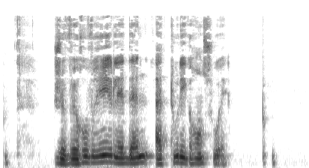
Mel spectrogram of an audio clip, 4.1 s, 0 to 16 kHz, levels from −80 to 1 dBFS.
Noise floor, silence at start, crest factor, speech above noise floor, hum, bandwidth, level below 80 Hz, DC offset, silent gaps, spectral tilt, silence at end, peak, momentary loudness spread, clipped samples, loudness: -48 dBFS; 0.05 s; 18 dB; 30 dB; none; 11.5 kHz; -46 dBFS; under 0.1%; none; -5 dB/octave; 0.45 s; -2 dBFS; 12 LU; under 0.1%; -19 LUFS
